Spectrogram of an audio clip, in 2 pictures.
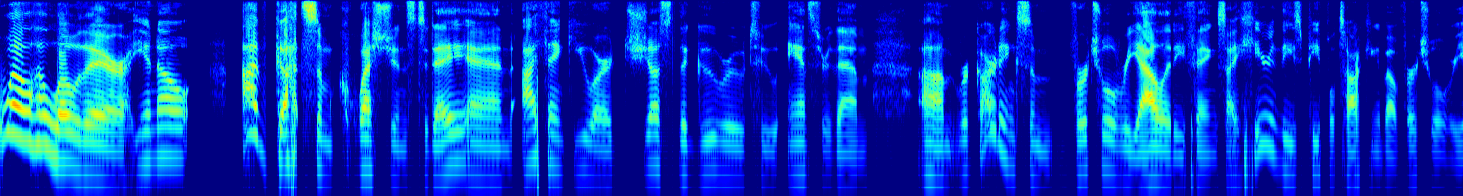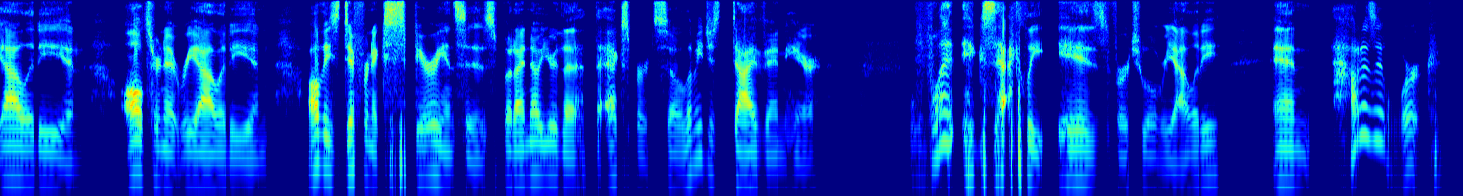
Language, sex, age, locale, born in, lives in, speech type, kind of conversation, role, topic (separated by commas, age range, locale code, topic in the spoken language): English, male, 30-34, en-US, United States, United States, read, expert-assistant, asker, What is virtual reality and how does it work?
